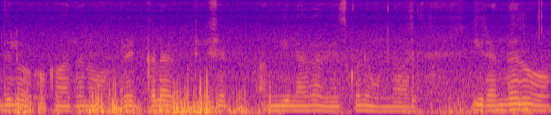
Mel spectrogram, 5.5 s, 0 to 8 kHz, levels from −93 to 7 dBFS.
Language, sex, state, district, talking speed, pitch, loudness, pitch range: Telugu, male, Andhra Pradesh, Sri Satya Sai, 120 wpm, 120 Hz, -22 LUFS, 115-130 Hz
